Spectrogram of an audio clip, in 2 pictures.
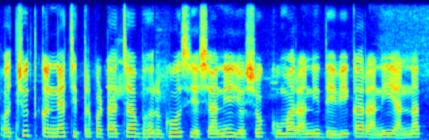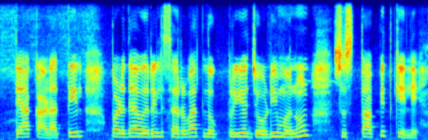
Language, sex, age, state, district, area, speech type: Marathi, female, 30-45, Maharashtra, Nagpur, urban, read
